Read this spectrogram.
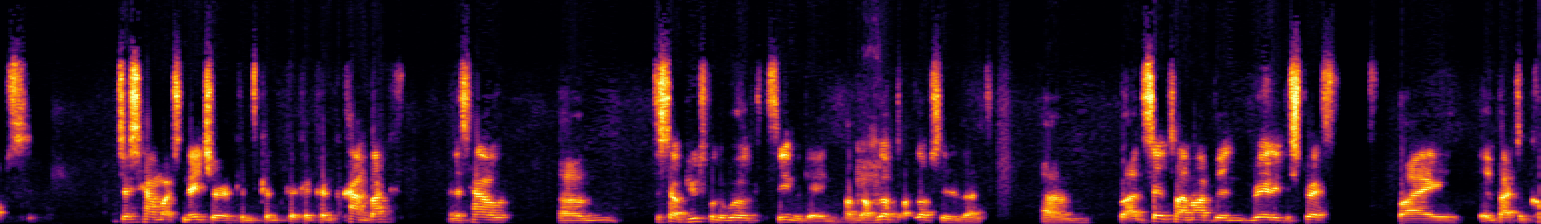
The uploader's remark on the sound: Covid-19 social distancing measures meant we had to have this conversation over Zoom.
